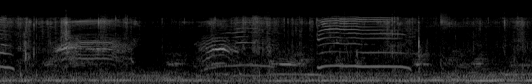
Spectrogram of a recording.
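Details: Feral cats, three adults and one kitten, being fed in the morning: a series of four drawn-out, tonal meows, some rising then falling and the last held longer, over a steady low background hum.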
